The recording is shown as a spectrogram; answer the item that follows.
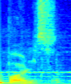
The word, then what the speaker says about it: Pauls: No, pero pasa, viste que después me arrepentí, tendría que haber dicho Pols. – Pols de entrada. – Sí, o sea, pero es Pauls. – Porque el pueblo, ¿no?, te eligió como Gastón Pols.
